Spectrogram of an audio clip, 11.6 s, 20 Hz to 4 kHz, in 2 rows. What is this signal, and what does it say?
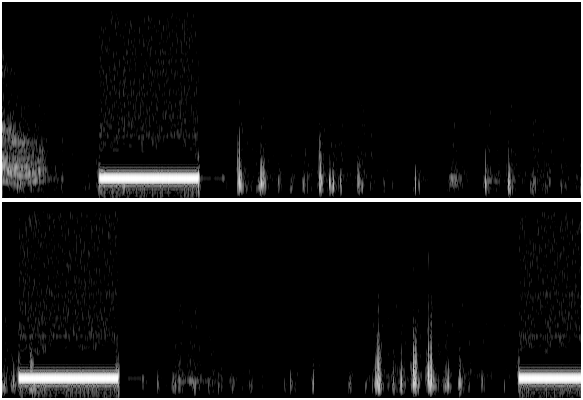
Ringback tone (Europe, 425 Hz).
